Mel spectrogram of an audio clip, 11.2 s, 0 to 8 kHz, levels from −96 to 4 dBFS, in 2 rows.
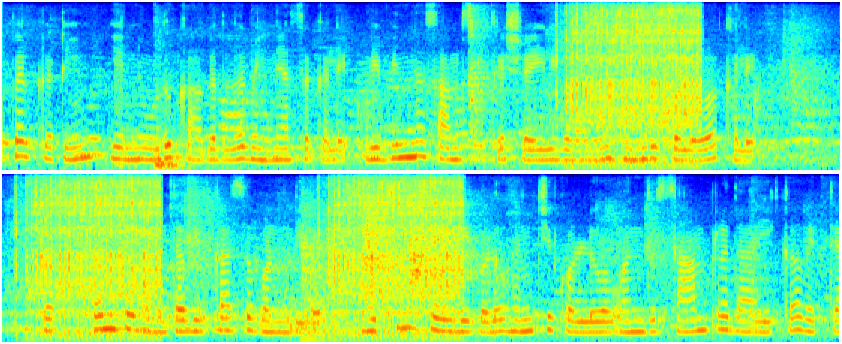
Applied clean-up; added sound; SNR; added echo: none; Tools; -2 dB; none.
